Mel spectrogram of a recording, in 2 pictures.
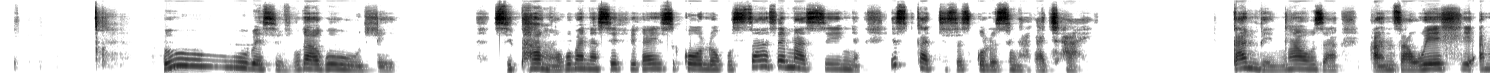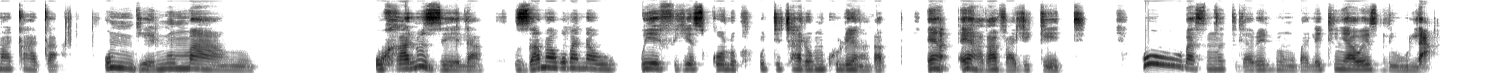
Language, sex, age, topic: North Ndebele, female, 25-35, education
